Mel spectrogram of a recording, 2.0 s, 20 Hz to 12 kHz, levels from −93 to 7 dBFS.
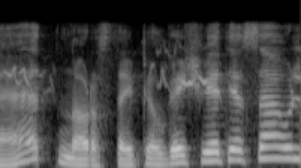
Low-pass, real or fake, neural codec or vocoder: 7.2 kHz; real; none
